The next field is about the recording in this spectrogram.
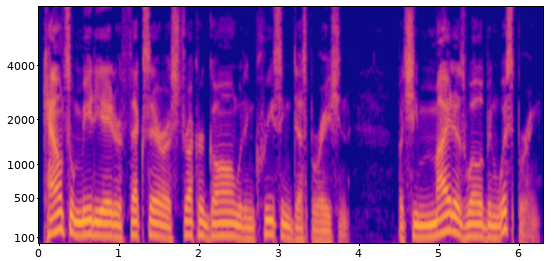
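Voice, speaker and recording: Low-voiced, expressive male story narrator. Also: moderate pace, no echo, studio quality. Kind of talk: scripted science fiction story narration.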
